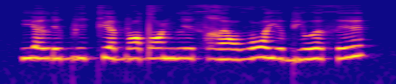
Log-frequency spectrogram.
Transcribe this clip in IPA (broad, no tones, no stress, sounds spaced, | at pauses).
j ɛ l ɾ i b i kʲ a b u dˤ i ŋ l i θ ʁ ɛ ʊ̯ ðˤ u j ɪ b j ʊ ə̯ θ ɪ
